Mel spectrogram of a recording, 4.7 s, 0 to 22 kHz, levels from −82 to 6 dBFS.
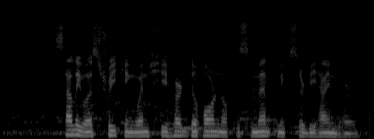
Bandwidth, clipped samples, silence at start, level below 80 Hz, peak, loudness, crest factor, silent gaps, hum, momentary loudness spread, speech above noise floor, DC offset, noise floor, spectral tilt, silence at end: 13 kHz; under 0.1%; 0.25 s; -82 dBFS; -32 dBFS; -49 LUFS; 18 dB; none; none; 6 LU; 25 dB; under 0.1%; -73 dBFS; -6.5 dB/octave; 0.2 s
